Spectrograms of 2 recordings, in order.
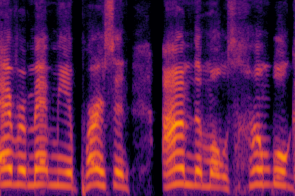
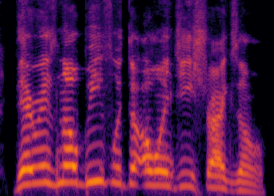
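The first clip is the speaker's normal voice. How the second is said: normal talking voice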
